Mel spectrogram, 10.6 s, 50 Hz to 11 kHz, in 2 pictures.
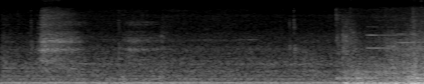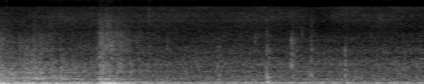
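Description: Seibu 2000 series electric train running, heard from inside the car: a steady low rumble that swells and turns rougher for a few seconds about four seconds in, with a few faint brief high squeals.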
